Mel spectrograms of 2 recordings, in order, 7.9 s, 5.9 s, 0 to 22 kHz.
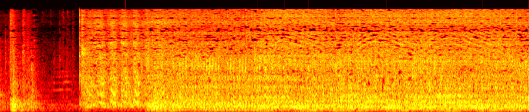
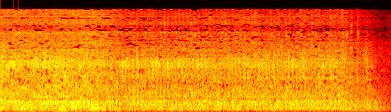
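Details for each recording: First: Mitsubishi L300 diesel idling with a harsh, dry, raspy grinding over the clatter. Water pump or alternator bearing was first suspected, but the noise stayed with the fan belt removed, pointing to a worn timing belt with worn-down teeth. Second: Mitsubishi L300 diesel after a worn timing belt, which caused a strange engine noise, and a cracked fan belt were replaced: even, steady diesel clatter at idle with no slapping, squeal or irregular knock; normal idle.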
